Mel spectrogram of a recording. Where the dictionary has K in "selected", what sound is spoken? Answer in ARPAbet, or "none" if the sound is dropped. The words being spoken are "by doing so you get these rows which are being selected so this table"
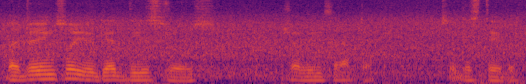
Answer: none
